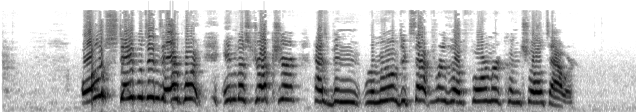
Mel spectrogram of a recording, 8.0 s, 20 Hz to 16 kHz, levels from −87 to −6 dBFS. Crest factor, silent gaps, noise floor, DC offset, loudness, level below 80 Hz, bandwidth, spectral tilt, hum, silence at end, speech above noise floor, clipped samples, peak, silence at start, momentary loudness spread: 10 dB; none; -58 dBFS; under 0.1%; -10 LUFS; -60 dBFS; 11.5 kHz; -2 dB/octave; none; 0.8 s; 48 dB; under 0.1%; 0 dBFS; 1 s; 8 LU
